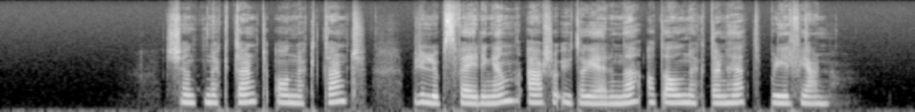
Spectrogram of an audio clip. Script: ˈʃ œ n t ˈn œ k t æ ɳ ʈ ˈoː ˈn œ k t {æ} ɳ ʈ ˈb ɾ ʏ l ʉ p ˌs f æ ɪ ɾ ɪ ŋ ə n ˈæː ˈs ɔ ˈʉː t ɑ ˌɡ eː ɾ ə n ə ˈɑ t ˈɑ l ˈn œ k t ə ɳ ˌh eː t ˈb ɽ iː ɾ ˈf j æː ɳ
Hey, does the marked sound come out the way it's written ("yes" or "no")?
yes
